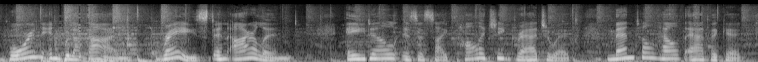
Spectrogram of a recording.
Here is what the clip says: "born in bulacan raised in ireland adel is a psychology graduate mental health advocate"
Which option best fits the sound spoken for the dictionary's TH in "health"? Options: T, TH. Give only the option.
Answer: TH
